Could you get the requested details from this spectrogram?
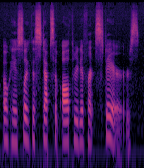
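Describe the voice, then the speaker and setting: A woman's voice: fairly low pitch, steady tone, moderate pace. A woman commentating casually on a game as a streamer, reading dialogue choices aloud. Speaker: gaming streamer.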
